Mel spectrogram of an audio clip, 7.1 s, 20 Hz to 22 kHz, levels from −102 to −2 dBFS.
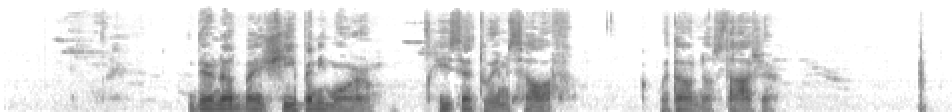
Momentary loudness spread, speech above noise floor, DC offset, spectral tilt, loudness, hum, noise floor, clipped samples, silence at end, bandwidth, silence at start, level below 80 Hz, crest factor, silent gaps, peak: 20 LU; 47 dB; under 0.1%; -4.5 dB/octave; -40 LUFS; none; -86 dBFS; under 0.1%; 0.2 s; 15.5 kHz; 1.4 s; -62 dBFS; 24 dB; none; -20 dBFS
